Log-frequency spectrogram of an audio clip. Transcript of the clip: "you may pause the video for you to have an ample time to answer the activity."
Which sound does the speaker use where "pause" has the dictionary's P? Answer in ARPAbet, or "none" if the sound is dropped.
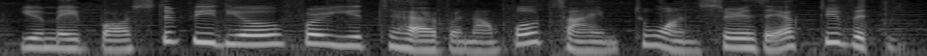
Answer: B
